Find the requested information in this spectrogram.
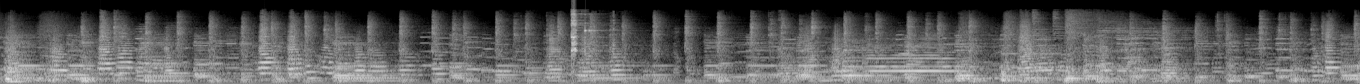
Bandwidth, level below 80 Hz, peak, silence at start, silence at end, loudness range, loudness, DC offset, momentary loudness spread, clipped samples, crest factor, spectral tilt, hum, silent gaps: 14 kHz; -46 dBFS; 0 dBFS; 0 s; 0 s; 2 LU; -15 LUFS; 1%; 7 LU; under 0.1%; 16 dB; -4 dB/octave; none; none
